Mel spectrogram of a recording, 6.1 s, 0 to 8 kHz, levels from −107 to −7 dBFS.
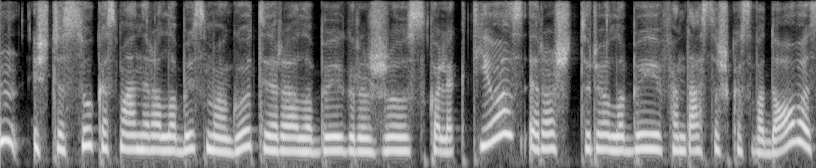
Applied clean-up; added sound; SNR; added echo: none; none; none; none.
